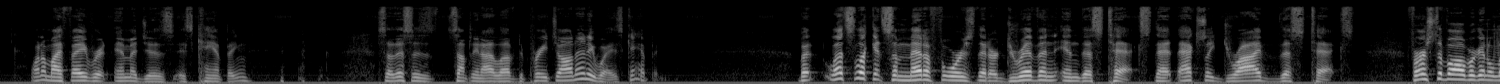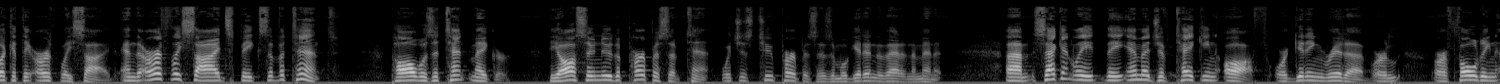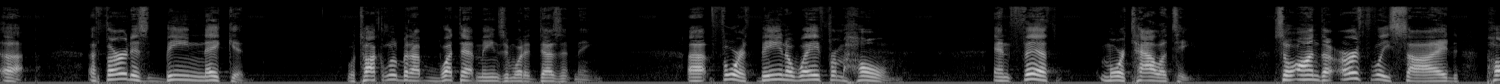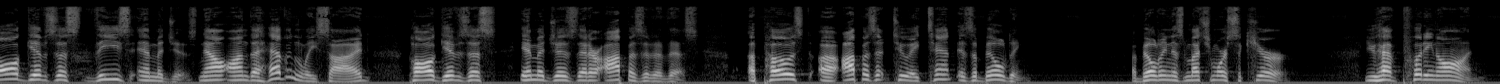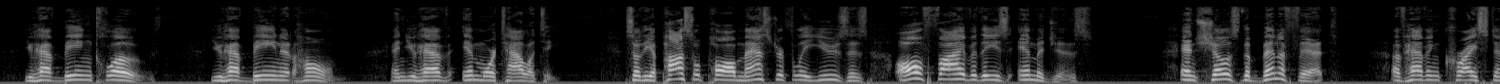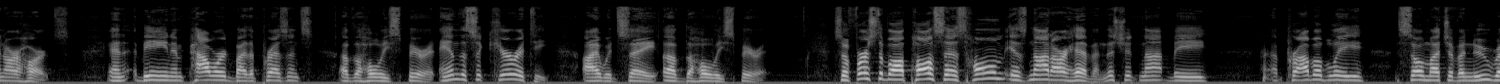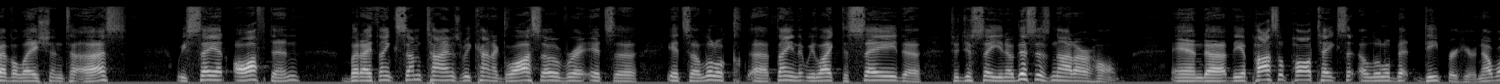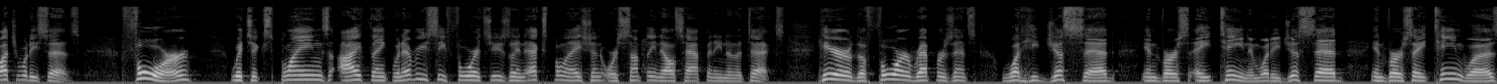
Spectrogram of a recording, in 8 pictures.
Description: "2 Corinthians 5:1-5" Service Type: Sunday Morning Worship Service Bible Text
